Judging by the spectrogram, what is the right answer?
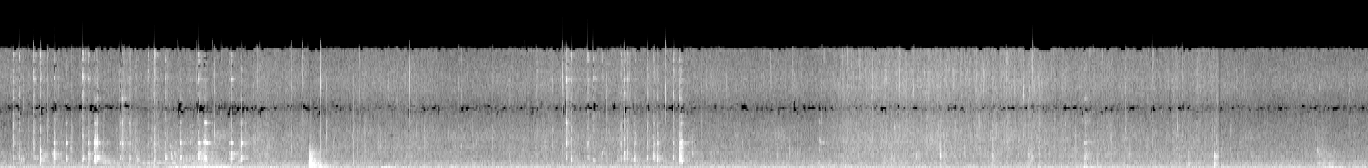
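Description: Chopped garlic and ginger sizzling in hot oil in a non-stick kadai, a steady hiss. A metal spoon scrapes and knocks on the pan in the first few seconds, and a glass bowl clinks several times about nine to ten seconds in as the ginger is tipped in.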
